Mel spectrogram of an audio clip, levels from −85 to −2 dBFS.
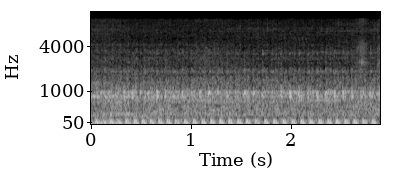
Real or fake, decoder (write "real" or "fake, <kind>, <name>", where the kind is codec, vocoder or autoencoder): real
